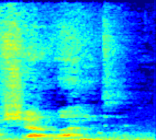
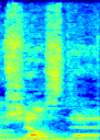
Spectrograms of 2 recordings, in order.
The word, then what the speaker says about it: Shellstad: And he said there's a guy from my community, Ashland, Tom Shetland, who did not know at that point. Tom Shellstad. Shellstad.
